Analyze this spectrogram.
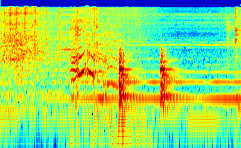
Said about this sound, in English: What is that sound? Is someone knocking on the window?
